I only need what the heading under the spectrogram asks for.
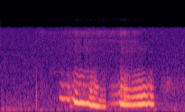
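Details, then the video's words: An old Pomeranian dog asleep, letting out two whistled snoring breaths: the first slides downward in pitch, the second holds a steady nasal tone, with a soft click just before and a quiet room around. "(sleeping dog snoring) 睡眠用おじじポメのイビキ"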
